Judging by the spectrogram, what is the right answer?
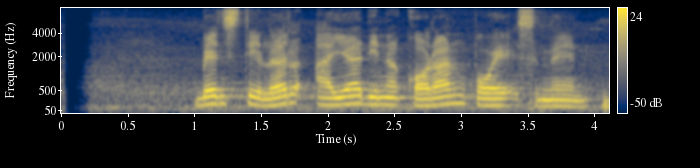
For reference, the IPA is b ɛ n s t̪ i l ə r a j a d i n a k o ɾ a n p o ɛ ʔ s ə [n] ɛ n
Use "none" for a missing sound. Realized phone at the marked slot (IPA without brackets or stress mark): n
